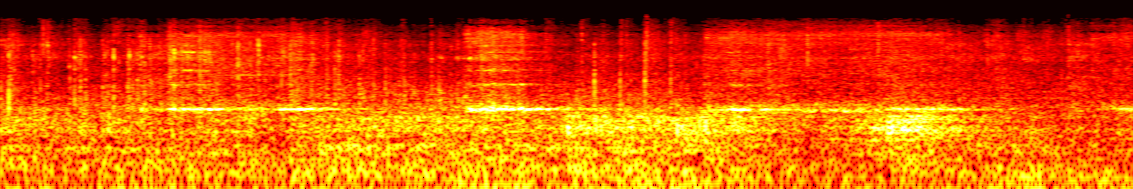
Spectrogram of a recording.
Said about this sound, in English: Ambisonic Steam Trains by Detunized is a series of recordings of railways in Germany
